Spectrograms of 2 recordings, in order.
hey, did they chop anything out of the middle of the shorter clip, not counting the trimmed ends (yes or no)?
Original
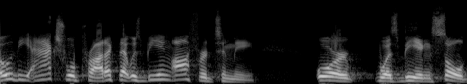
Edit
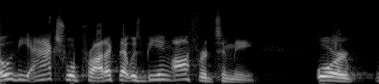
no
